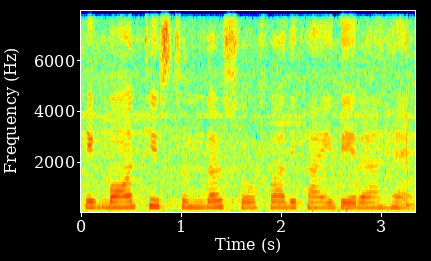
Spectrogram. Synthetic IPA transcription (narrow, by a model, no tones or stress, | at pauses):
eːk̚bɔɦt̪ɦisʊ̃nd̪əɾsoːfad̪ɪkʰaːid̪eːɾɦaɦɛː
